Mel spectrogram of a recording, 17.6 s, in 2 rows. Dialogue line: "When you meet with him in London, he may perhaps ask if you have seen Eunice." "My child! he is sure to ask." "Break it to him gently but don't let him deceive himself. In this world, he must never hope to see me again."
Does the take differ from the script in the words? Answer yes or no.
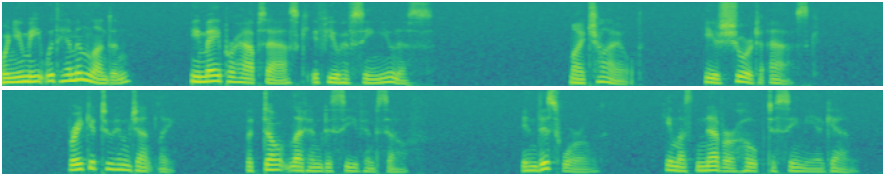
no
